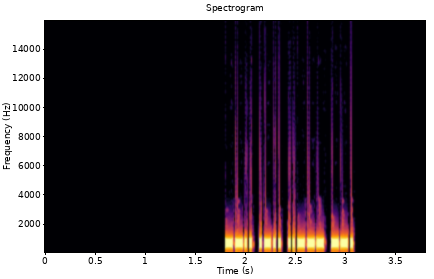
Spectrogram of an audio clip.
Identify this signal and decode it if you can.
Morse code, heard as a keyed tone, about 50 wpm, 700 Hz. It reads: ZL2G
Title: DXCC-100 Call Signs - 4 Characters - Repeated 3x - 50wpm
